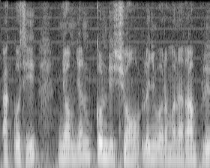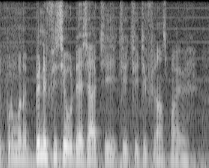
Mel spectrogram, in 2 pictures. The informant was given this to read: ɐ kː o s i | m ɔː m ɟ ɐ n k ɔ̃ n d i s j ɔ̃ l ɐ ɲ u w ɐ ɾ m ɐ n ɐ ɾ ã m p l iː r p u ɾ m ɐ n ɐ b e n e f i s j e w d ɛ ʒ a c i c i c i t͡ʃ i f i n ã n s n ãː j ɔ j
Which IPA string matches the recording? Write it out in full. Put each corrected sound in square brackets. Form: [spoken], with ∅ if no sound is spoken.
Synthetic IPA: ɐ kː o s i | [ɲ] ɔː m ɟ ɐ n k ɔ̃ n d i s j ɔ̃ l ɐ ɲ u w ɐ ɾ m ɐ n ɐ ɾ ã m p l iː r p u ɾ m ɐ n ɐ b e n e f i s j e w d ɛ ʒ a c i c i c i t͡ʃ i f i n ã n s [m] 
